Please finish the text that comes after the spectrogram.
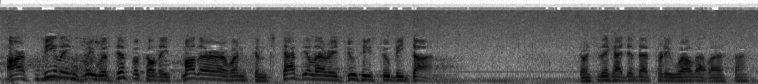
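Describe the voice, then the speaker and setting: A man's voice: mid-range voice, fairly quick. A man hosting a 1950s live radio quiz, chatty yet formal and courteous in his delivery. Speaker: radio quiz show host. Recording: old radio broadcast, long reverb, faint noise.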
